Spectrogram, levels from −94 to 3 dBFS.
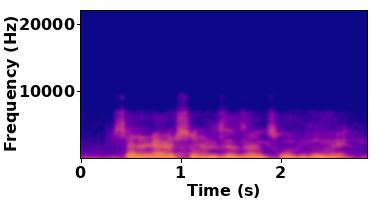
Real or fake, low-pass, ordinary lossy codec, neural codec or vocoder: fake; 7.2 kHz; Opus, 16 kbps; codec, 16 kHz, 1 kbps, FreqCodec, larger model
